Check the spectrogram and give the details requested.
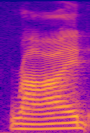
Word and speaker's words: ride: don't sound the same because when we say write it write write it we um we make that vowel shorter so the difference between write and ride if I'm just saying them by themselves is that right is going to be very short ride is going to be longer and so um even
